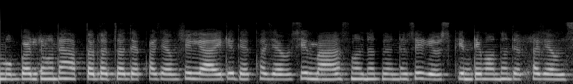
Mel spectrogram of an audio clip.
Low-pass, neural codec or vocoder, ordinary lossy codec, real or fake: 7.2 kHz; codec, 16 kHz, 1 kbps, X-Codec, HuBERT features, trained on balanced general audio; MP3, 48 kbps; fake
